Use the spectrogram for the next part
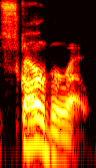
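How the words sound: It is said with a Canadian pronunciation. "but we pronounce it Scarborough"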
